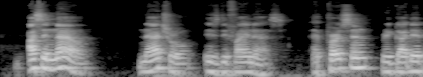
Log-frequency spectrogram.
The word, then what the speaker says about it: naturalis: The origin of the word natural is Latin. It means birth, nature, quality. In Latin, it is pronounced naturalis.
